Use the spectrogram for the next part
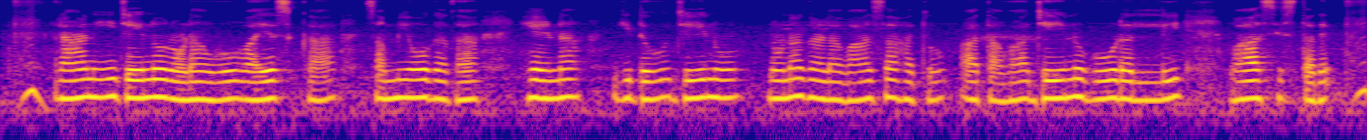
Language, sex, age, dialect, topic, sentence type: Kannada, female, 36-40, Mysore Kannada, agriculture, statement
